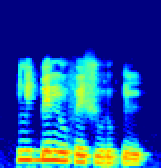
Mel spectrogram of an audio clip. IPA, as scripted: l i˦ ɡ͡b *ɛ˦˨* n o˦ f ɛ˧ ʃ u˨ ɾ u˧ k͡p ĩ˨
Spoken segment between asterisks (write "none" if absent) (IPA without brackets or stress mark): ɛ˦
